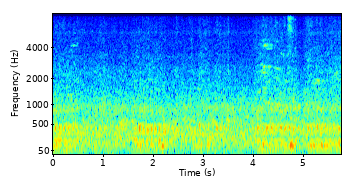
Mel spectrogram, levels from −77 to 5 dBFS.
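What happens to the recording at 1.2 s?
A skip ahead at about 1.20–1.30 s: roughly a second of audio is dropped and playback jumps forward, showing as an abrupt waveform and spectrogram discontinuity with no silent gap.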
